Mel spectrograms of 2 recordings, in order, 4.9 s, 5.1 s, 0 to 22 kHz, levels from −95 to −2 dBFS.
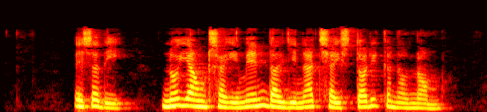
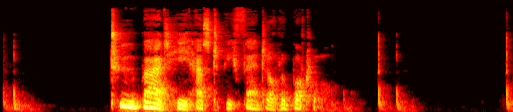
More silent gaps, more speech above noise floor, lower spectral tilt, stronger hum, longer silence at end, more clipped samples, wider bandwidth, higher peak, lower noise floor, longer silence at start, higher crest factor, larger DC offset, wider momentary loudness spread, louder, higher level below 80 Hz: neither; second, 54 dB vs over 71 dB; about the same, -5 dB/octave vs -6 dB/octave; neither; first, 0.45 s vs 0.05 s; neither; second, 8 kHz vs 16 kHz; about the same, -6 dBFS vs -4 dBFS; second, -74 dBFS vs under -90 dBFS; first, 0.75 s vs 0.15 s; about the same, 14 dB vs 18 dB; neither; second, 10 LU vs 15 LU; about the same, -21 LUFS vs -19 LUFS; about the same, -60 dBFS vs -56 dBFS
